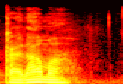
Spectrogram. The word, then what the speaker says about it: Kaedama: So this place, I like to call it Kaidama. – Kaidama? – I just like to call it Kaidama. – Okay. But so what's it really called? – It's spelled K-A-E-D-A-M-A. So that to me sounds like Kaidama.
